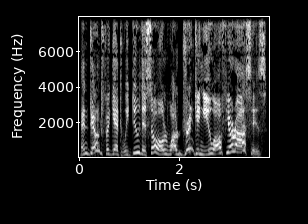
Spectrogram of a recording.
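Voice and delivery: loud, high sung-out climax; rousing shout. Acted. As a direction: belt the punchline. Rousing climax of drunken verse.

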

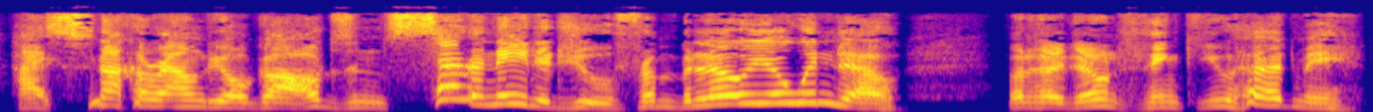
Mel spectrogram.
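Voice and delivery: high, loud, swooning pleading man; lovesick suitor. A narrator's reading. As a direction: plead with her, lovestruck and dramatic. Lovesick suitor's long plea.

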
